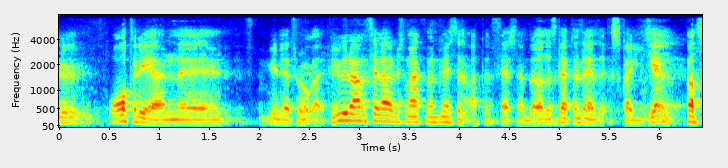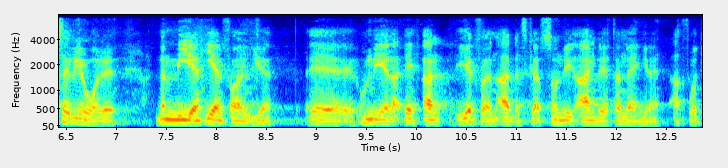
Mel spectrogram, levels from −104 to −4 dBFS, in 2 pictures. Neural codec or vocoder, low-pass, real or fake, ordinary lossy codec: codec, 24 kHz, 0.9 kbps, WavTokenizer, medium music audio release; 7.2 kHz; fake; none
